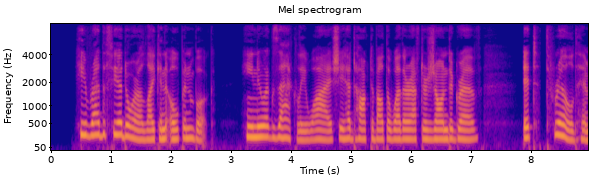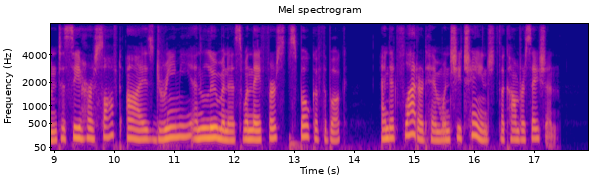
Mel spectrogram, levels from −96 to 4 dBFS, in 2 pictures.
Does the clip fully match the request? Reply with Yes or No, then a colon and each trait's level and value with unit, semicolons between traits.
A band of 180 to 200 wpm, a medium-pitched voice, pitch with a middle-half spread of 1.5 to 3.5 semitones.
No: average, 155 wpm; medium, 180 Hz; average, 2.9 semitones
